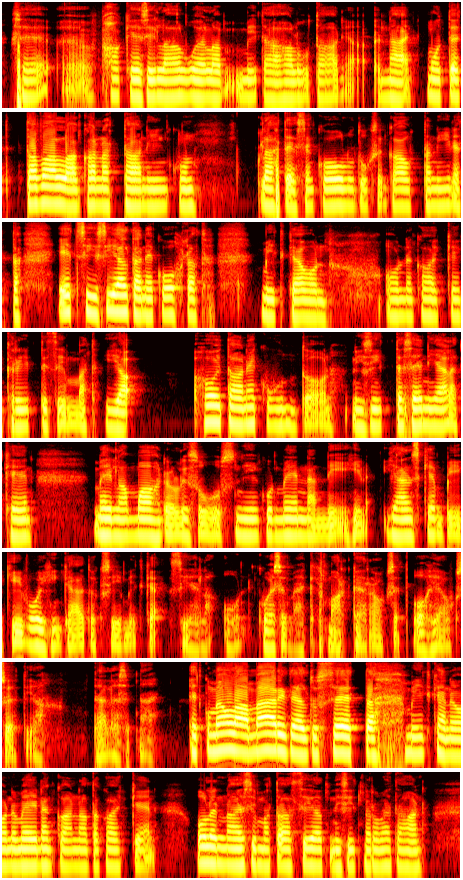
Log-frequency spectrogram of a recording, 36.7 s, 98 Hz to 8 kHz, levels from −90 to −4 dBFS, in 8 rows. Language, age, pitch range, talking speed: Finnish, 30-49, 155-175 Hz, 125 wpm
